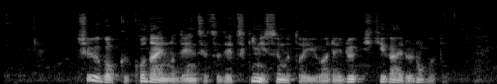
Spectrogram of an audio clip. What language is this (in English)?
Japanese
